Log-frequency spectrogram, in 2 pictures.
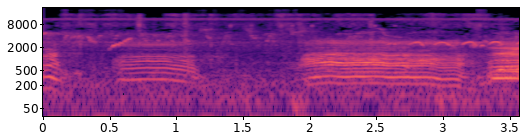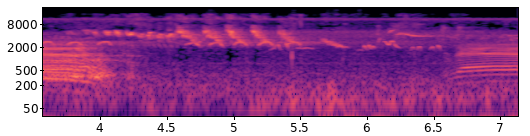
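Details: Cattle wandering and feeding among oil palms on an Indonesian plantation give a series of short-to-medium moos, four lows across seven seconds, while birds chirp and trill in the background.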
